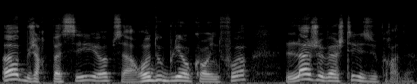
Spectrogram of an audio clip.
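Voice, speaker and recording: A man giving relaxed, chatty commentary over a game he is playing, with many fillers and restarts. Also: fairly high pitch, brisk. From French-speaking. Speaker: gaming commentator. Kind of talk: casual gameplay commentary.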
